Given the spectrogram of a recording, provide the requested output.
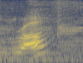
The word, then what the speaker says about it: rough: Rough, tough. What's the sound? Rough, tough. It's an uff sound. Yes, like the word puff or cuff.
